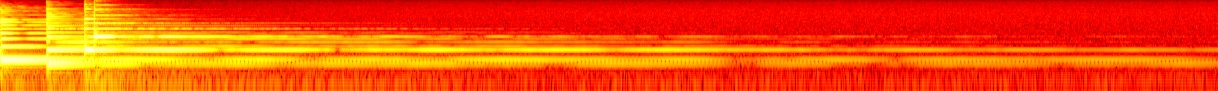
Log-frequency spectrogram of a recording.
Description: Music Level Fight Stinger; Florence

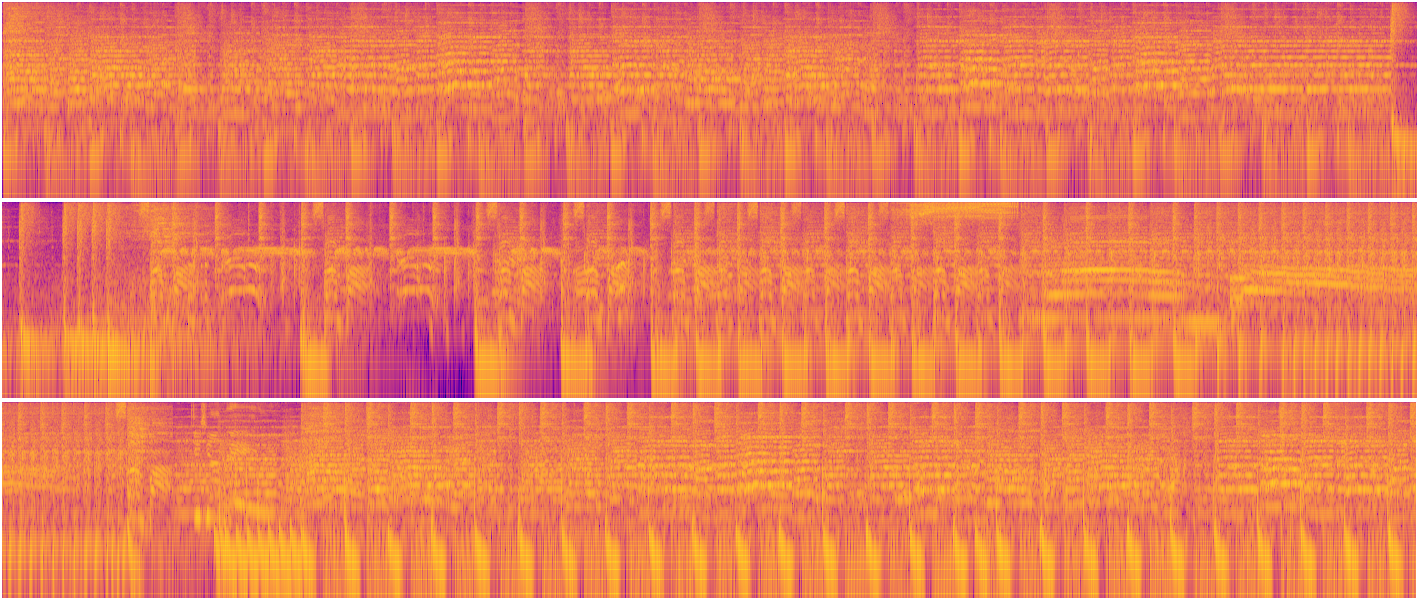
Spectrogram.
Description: Samba; Samba de Amigo; Dreamcast gamerip

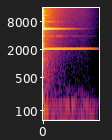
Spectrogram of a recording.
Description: Bead Bell; Swamp; Bead Raya Bell

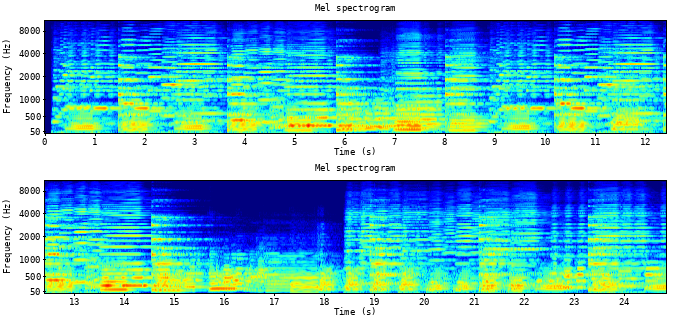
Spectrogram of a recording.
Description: Smithy (loop); Poppyhill

